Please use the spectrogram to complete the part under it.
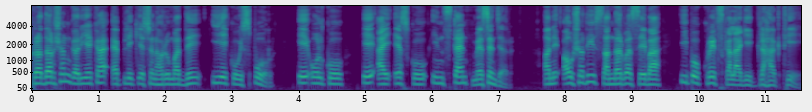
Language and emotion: Nepali, neutral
